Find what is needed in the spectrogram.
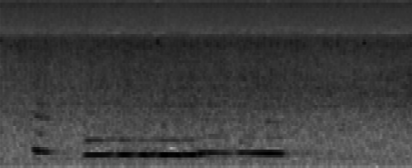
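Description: A woman humming quietly: a brief short note, then one long held hum lasting about two seconds, which stops well before the end.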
